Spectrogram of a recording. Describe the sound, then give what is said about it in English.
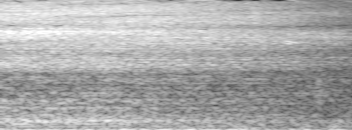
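A deep inhale through the nose during walking guided breathwork, heard as a long, breathy hiss that holds steady and then eases slightly toward the end, quiet and alone. “Actually take that big inhale through the nose.”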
